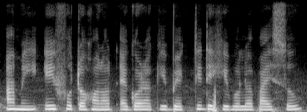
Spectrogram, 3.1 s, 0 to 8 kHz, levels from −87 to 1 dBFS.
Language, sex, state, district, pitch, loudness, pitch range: Assamese, female, Assam, Kamrup Metropolitan, 215 Hz, -13 LUFS, 215-230 Hz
